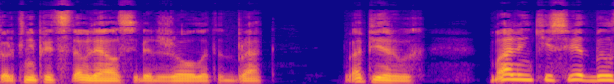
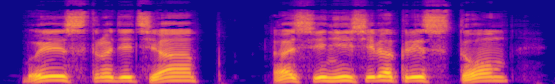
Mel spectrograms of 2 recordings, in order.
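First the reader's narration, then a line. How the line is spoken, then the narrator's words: Booming command. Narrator (Russian): велел трубным голосом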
